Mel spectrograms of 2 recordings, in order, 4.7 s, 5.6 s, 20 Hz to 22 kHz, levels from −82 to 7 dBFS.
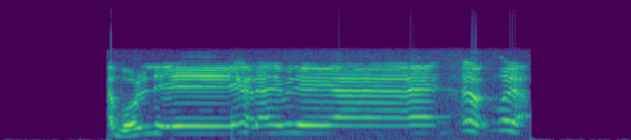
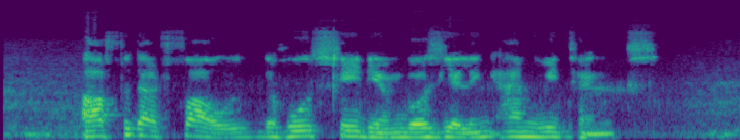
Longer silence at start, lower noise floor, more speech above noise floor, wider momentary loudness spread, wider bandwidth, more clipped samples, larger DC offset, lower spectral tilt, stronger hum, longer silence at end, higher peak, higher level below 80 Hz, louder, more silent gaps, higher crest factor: first, 0.8 s vs 0.05 s; first, -70 dBFS vs -37 dBFS; first, 55 dB vs 21 dB; second, 5 LU vs 12 LU; second, 5.6 kHz vs 9.2 kHz; neither; neither; second, -3.5 dB/octave vs -6 dB/octave; neither; first, 0.75 s vs 0 s; about the same, -2 dBFS vs 0 dBFS; second, -62 dBFS vs -56 dBFS; first, -13 LUFS vs -17 LUFS; neither; about the same, 14 dB vs 18 dB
